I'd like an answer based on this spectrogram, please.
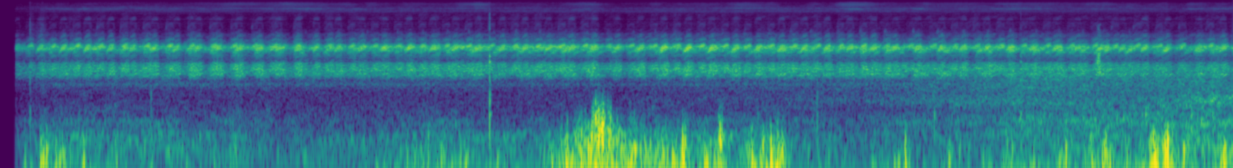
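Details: Frogs singing in a dense, unbroken chorus of overlapping croaks, a steady rasping wall of sound that pulses slightly, with a few low thumps and knocks underneath.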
